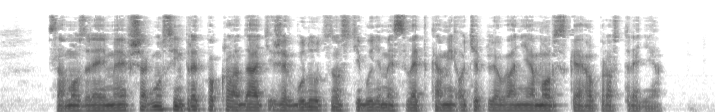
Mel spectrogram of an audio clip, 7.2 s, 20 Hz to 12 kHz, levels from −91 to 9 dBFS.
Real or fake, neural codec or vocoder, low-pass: real; none; 7.2 kHz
